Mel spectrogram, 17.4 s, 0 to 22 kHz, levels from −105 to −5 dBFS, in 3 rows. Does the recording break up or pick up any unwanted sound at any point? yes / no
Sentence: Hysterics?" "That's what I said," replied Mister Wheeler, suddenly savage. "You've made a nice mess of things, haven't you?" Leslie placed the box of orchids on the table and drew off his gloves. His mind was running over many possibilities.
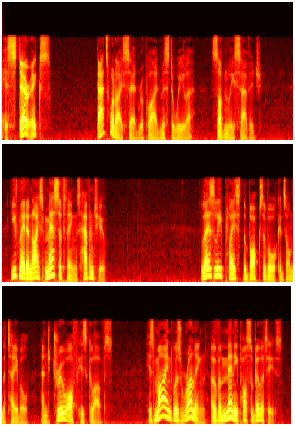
no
